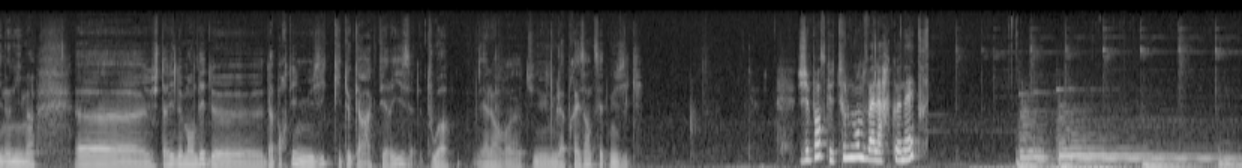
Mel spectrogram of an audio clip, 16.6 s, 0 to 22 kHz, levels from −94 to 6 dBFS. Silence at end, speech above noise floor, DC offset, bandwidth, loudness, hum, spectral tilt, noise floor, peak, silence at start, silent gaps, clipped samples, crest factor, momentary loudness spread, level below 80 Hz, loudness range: 0 s; 31 dB; under 0.1%; 15.5 kHz; -24 LUFS; none; -7 dB/octave; -54 dBFS; -4 dBFS; 0 s; none; under 0.1%; 20 dB; 15 LU; -36 dBFS; 11 LU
